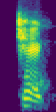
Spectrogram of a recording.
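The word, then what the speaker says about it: 책: Buku itu dalam bahasa Korea adalah cek. Cek. Ini yang ini dibacanya cek, cek, cek, cek, gitu ya teman-teman ya.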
